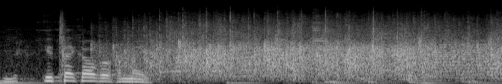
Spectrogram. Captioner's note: audience clapping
